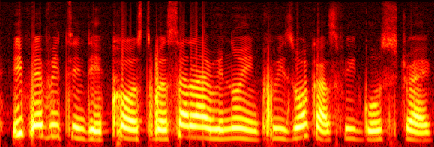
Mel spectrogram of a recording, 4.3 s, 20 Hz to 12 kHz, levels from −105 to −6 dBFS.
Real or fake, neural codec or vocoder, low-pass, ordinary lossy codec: real; none; none; none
